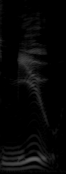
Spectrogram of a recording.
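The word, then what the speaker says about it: μ: tail in front uh that you pronounce mu let me write that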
